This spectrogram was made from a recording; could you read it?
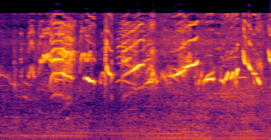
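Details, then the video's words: Short burst of White-rumped shama song for encouraging a quiet shama to sing: sweet sliding whistles and scratchy notes ending in a quick series of chips, over a soft background hum. "Kacer Gacor Full Emosi, cocok untuk mendongkrak Kacer yang malas bunyi."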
